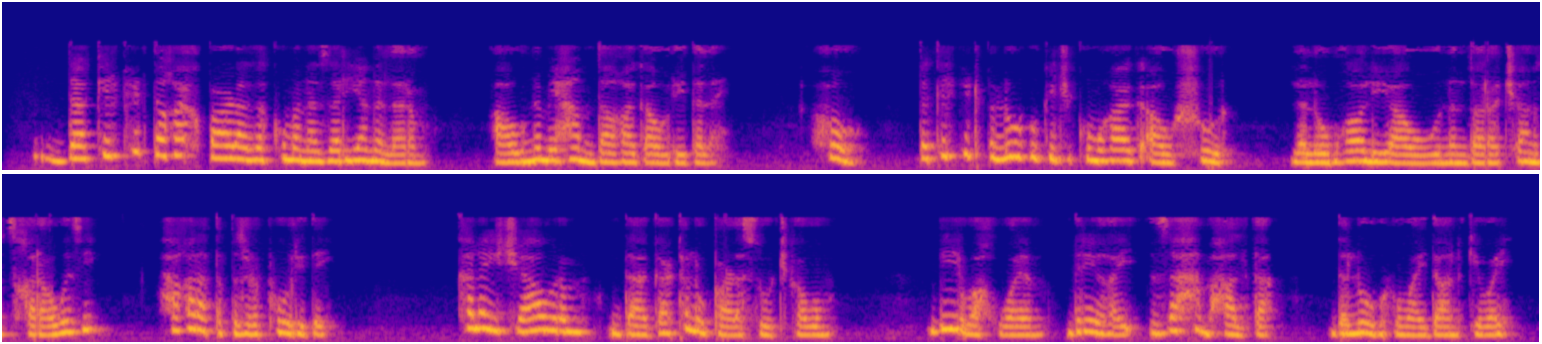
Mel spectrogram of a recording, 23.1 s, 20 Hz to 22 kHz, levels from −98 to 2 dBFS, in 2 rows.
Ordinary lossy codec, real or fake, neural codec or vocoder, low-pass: AAC, 24 kbps; fake; autoencoder, 48 kHz, 128 numbers a frame, DAC-VAE, trained on Japanese speech; 19.8 kHz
